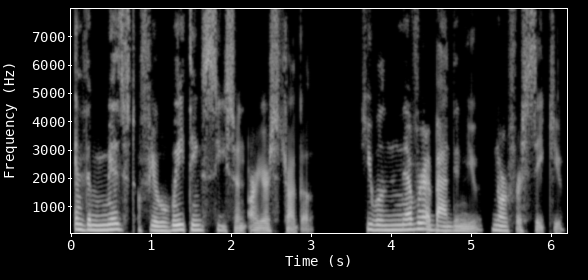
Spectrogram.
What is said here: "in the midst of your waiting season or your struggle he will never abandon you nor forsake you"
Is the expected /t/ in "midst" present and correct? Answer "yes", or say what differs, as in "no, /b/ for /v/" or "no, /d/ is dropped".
yes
